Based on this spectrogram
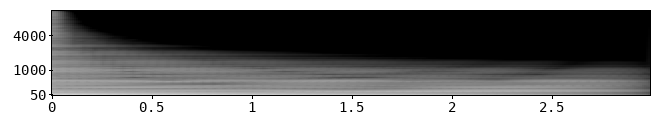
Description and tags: synth KS 02
Synthesis of a kind of piano, made by a Karplus-Strong loop.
